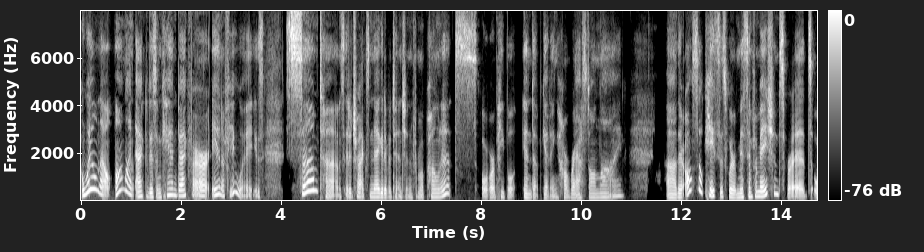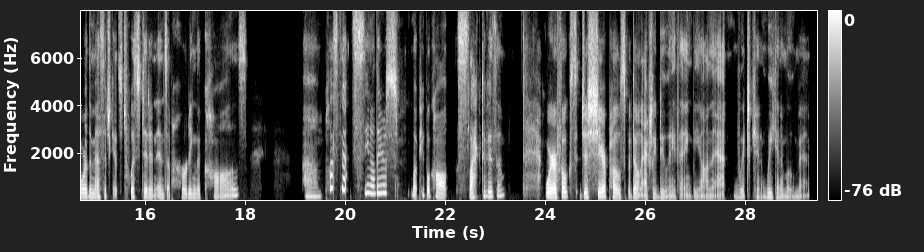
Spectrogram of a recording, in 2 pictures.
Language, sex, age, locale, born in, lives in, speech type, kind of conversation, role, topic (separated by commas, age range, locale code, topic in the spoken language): English, female, 55-59, en-US, United States, United States, read, expert-assistant, expert, Are online social movements more effective than traditional street protests in today’s world?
